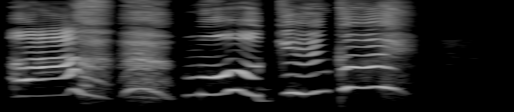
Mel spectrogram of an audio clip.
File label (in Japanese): あー！ もう限界っ！（バッテリー切れアラーム）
